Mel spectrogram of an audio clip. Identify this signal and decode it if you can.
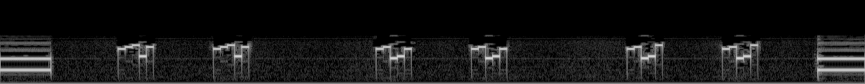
Five-tone selective call (ZVEI), heard as quick runs of five tones, tones of about 70 ms. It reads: 89049 89049 89348 89348 89340 89340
